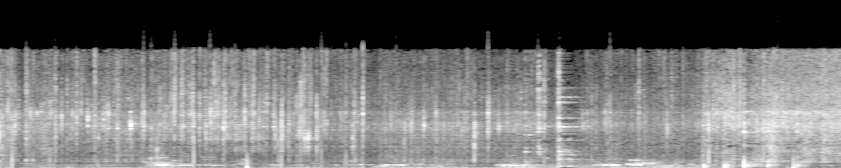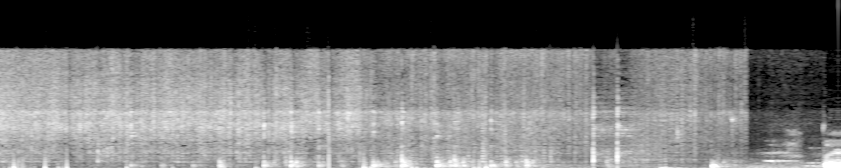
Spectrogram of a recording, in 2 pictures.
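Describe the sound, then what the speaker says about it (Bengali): Ginger paste and radhuni spice sizzle steadily in hot oil, with stirring scrapes and clinks of a spoon against the pan throughout, close and continuous, and no talking. "তো এই যে আদা ছেঁচা নিচ্ছি, আর রাঁধুনিটা দিয়ে নিই এখন।"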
